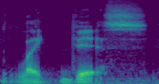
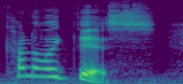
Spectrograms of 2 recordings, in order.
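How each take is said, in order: First: "like this" ending on a firm falling tone, softer; downward inflection. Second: "kinda like this" pitched much higher, sounding like a nervous question; upward inflection. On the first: Showing viewers Tywin's statement tone, falling and final. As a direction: let "this" drop down like a statement, no question. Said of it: "It's always downward". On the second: Showing viewers Joffrey's questioning tone, pitched much higher. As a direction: lift "like this" up high as if asking. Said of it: "asking Tywin a question with an upward tone". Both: Shown as a demonstration.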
